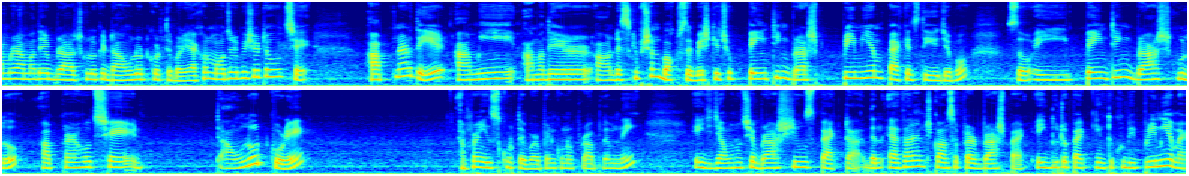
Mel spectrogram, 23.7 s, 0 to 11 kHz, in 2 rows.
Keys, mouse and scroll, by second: 0.0 ctrl+z, 3.7 click, 11.1 click, 20.0 click.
